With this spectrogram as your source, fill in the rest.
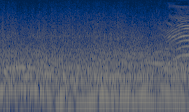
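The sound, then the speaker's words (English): Engines revving before takeoff: a steady, dense mechanical drone, then near the end a rising whine as the revs climb and the sound swells louder. “Yeah, they're getting ready to go. Rev it. Rev it. Rev it.”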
